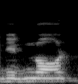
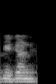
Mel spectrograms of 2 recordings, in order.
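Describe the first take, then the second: First: It is said as two full separate words. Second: It is said as one short contracted word. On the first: "इसके लिए मैं डिड नॉट बोला" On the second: "short में आप डिडंट भी बोल सकते हैं"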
